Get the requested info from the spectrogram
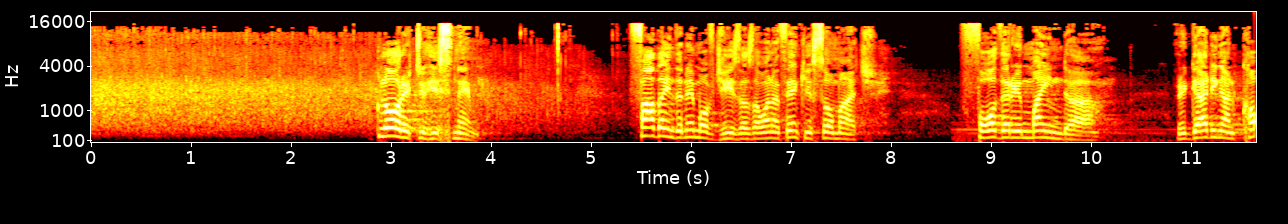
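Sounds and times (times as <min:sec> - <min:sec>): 
congregation clapping hands during a worship service: 0:00.0 - 0:05.9
speech: 0:02.9 - 0:04.0, 0:05.5 - 0:07.9, 0:08.6 - 0:10.2, 0:10.9 - 0:11.6.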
